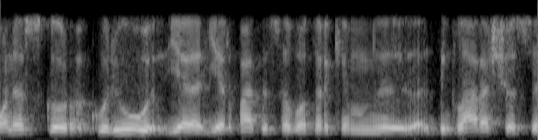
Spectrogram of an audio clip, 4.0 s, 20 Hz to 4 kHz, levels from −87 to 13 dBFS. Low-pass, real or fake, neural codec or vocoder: 3.6 kHz; real; none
